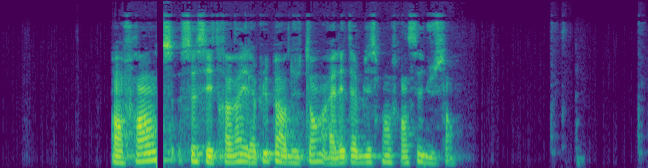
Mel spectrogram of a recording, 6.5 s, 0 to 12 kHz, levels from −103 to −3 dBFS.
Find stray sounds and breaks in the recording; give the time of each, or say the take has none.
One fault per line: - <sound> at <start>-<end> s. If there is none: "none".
- dropout at 1.6-1.6 s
